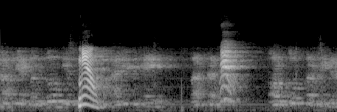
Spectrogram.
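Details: Tame talking ring-necked parrot, said to speak Urdu and Hindi. It gives two loud, harmonic, falling cries about two seconds apart over a busy background of muffled voices and household noise.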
